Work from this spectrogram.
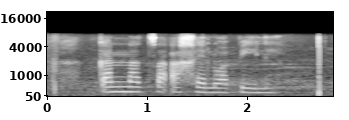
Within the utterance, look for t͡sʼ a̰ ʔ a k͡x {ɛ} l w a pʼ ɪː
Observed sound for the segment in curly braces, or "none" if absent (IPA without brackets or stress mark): ɛ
